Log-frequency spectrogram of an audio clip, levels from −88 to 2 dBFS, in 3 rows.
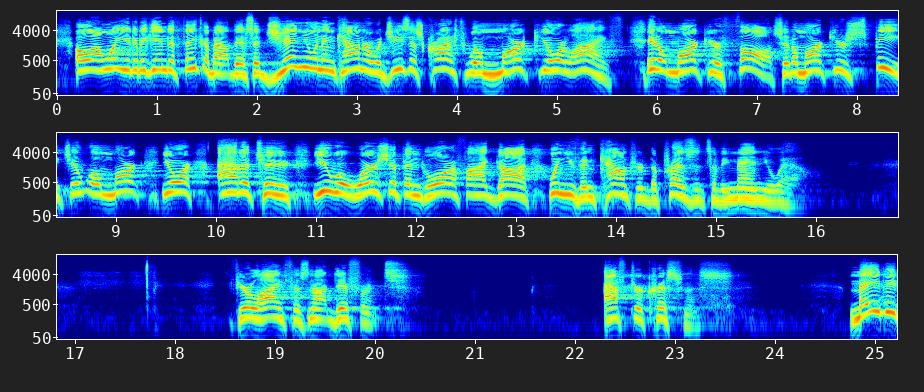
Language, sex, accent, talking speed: English, male, American, 130 wpm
